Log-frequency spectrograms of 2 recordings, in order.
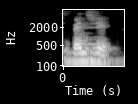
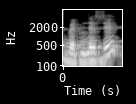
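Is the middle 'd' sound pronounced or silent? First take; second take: silent; pronounced. First: The middle d sound is silent. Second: The middle d sound is pronounced. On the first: The speaker calls it right. "The correct pronunciation is Wednesday" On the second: The speaker calls it wrong. "Some people pronounce it Wednesday, but it's not correct"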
